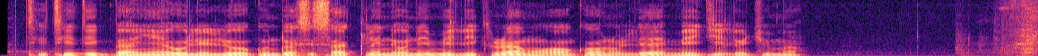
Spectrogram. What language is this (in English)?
Yoruba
